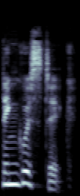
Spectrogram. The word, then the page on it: linguistic: British English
